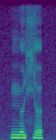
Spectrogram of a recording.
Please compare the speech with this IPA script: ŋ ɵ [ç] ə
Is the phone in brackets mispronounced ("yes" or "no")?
no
